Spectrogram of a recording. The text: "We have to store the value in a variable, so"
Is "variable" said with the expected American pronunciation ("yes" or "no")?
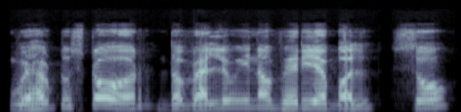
yes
